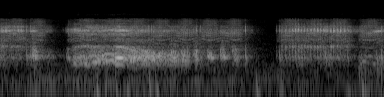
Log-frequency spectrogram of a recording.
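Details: Pig snoring: long, breathy, rasping phases of about three seconds each, separated by short quiet gaps, with a harsh hiss across the upper range.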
